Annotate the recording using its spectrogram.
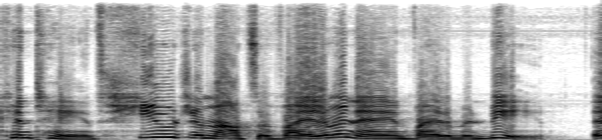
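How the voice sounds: The voice is a natural reading voice. It reads in that way throughout.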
